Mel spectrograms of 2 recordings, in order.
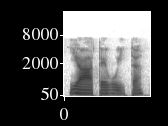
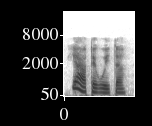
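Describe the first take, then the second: First: Slow, drawn-out mild amazement; repeated wonder. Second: Brief, mildly amazed exclamation; mild wonder. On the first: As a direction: stretch it out in puzzled wonder. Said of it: "repetă părintele Cristofor". (mirare tărăgănată, reținută) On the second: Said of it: "se minună părintele Cristofor". (ușoară mirare) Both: A narrator's reading.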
